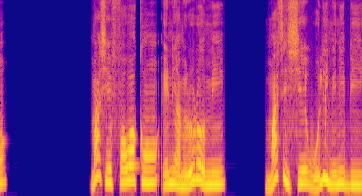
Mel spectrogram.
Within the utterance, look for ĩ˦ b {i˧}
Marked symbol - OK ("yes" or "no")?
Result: yes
